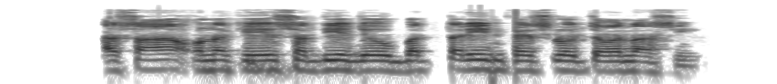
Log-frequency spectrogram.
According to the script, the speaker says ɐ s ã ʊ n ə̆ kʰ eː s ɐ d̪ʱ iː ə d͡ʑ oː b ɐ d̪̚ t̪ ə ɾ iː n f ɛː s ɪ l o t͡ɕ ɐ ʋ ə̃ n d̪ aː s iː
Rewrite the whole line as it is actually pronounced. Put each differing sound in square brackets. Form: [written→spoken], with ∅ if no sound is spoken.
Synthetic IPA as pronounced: ɐ s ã ʊ n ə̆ kʰ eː s ɐ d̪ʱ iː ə d͡ʑ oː b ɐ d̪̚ t̪ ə ɾ iː n f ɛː s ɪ l o t͡ɕ ɐ ʋ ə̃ n d̪ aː s [iː→ĩː]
